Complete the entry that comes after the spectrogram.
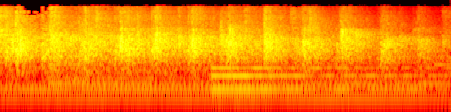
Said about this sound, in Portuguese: Oh, aplauda a palavra de Deus.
